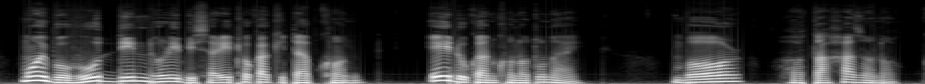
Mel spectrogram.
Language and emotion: Assamese, sad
